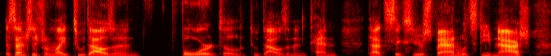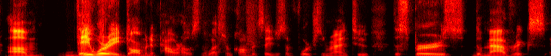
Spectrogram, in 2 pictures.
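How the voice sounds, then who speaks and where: Male podcast host, hoarse, low-pitched, dry close recording, loose rambling delivery. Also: normal speed, fairly bright tone, no room sound. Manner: rambling, many fillers and restarts. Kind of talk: solo sports podcast commentary.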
